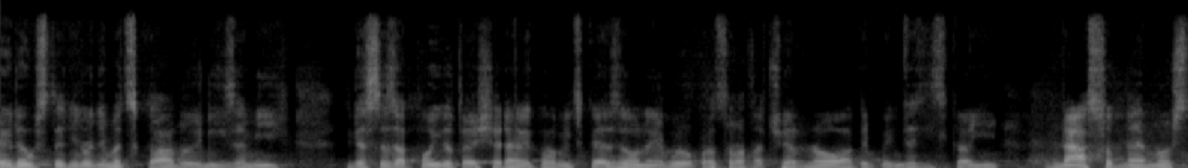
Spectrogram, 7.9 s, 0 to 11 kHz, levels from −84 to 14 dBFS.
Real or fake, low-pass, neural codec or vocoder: fake; 9.9 kHz; codec, 44.1 kHz, 2.6 kbps, DAC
